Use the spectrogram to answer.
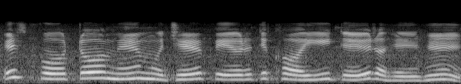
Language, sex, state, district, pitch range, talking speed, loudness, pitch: Hindi, female, Madhya Pradesh, Katni, 220-265 Hz, 115 wpm, -14 LUFS, 240 Hz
